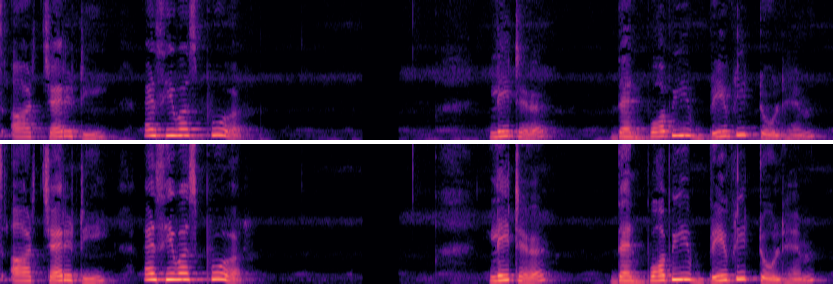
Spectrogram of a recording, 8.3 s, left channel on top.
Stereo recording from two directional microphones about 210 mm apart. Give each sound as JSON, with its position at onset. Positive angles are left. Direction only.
{"t": 0.0, "sound": "speech", "side_deg": -35}
{"t": 4.8, "sound": "speech", "side_deg": -45}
